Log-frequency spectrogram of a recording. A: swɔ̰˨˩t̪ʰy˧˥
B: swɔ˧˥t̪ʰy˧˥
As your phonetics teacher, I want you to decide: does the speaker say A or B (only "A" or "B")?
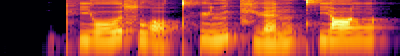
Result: A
